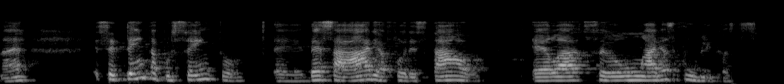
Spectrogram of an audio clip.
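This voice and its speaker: A woman talks at a very slow pace, her loudness swinging widely. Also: medium pitch for a woman, ordinary pitch variation. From Brazil, São Paulo. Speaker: forest engineer, NGO coordinator. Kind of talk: podcast interview.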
